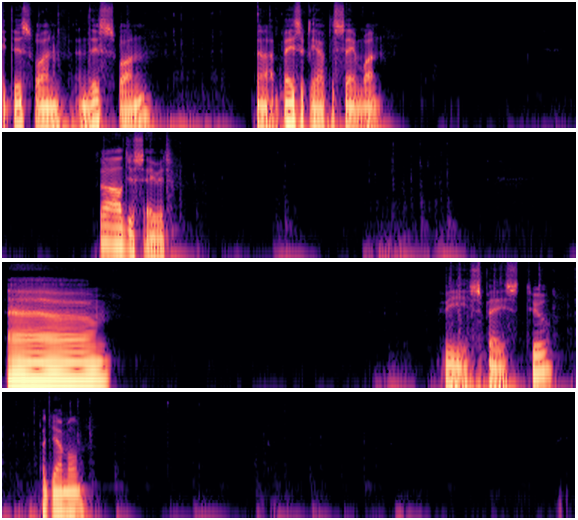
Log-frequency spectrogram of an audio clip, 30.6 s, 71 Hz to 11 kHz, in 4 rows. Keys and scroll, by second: 0.0-4.7 typing, 8.9 super+3, 9.6-13.9 typing, 15.2-16.0 typing, 19.9-25.5 typing, 23.9 Return, 23.9 super+v, 24.4 Home, 26.3 Home, 26.5 super+1, 27.0 super+3, 27.4 super+1.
